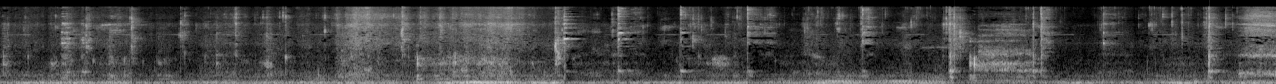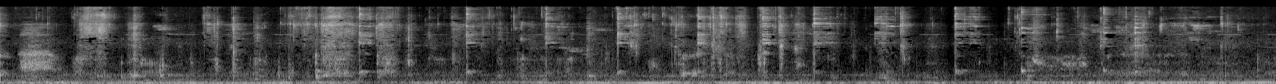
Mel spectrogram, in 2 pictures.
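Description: Metal fork clinking and scraping against a ceramic bowl as fried instant noodles are forked up, amid close-miked chewing.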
